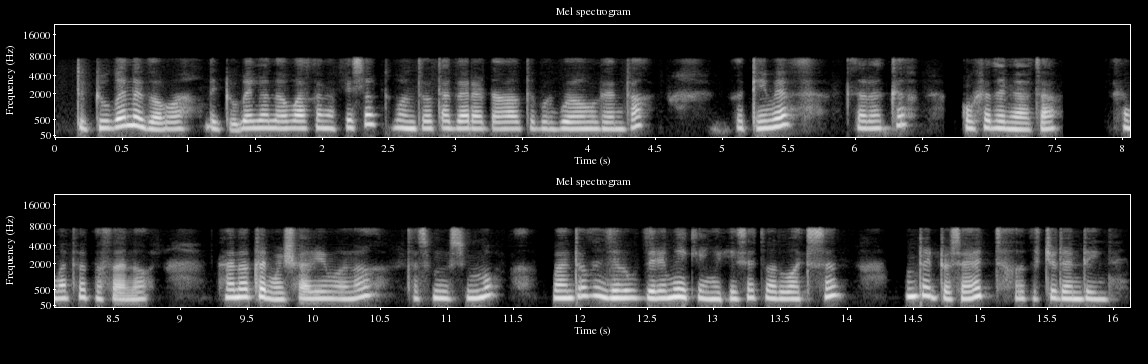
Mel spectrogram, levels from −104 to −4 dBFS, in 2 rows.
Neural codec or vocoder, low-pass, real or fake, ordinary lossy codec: codec, 16 kHz, 0.5 kbps, FunCodec, trained on Chinese and English, 25 frames a second; 7.2 kHz; fake; Opus, 64 kbps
